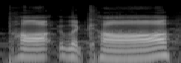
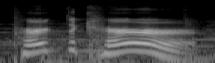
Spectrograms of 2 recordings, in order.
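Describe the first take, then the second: First: It is said in the speaker's ordinary accent. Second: It is said in an imitated Canadian accent.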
